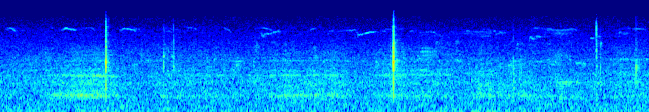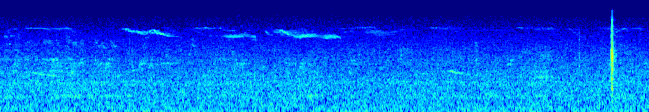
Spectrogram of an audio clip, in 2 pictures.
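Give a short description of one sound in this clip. Small metal parts click and clink sharply.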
